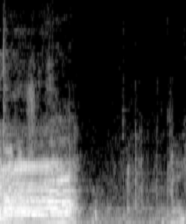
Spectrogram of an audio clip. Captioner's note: cheering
